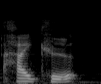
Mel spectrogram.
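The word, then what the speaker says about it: 俳: Our left kanji, haiku, or an actor, hai is our pronunciation.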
